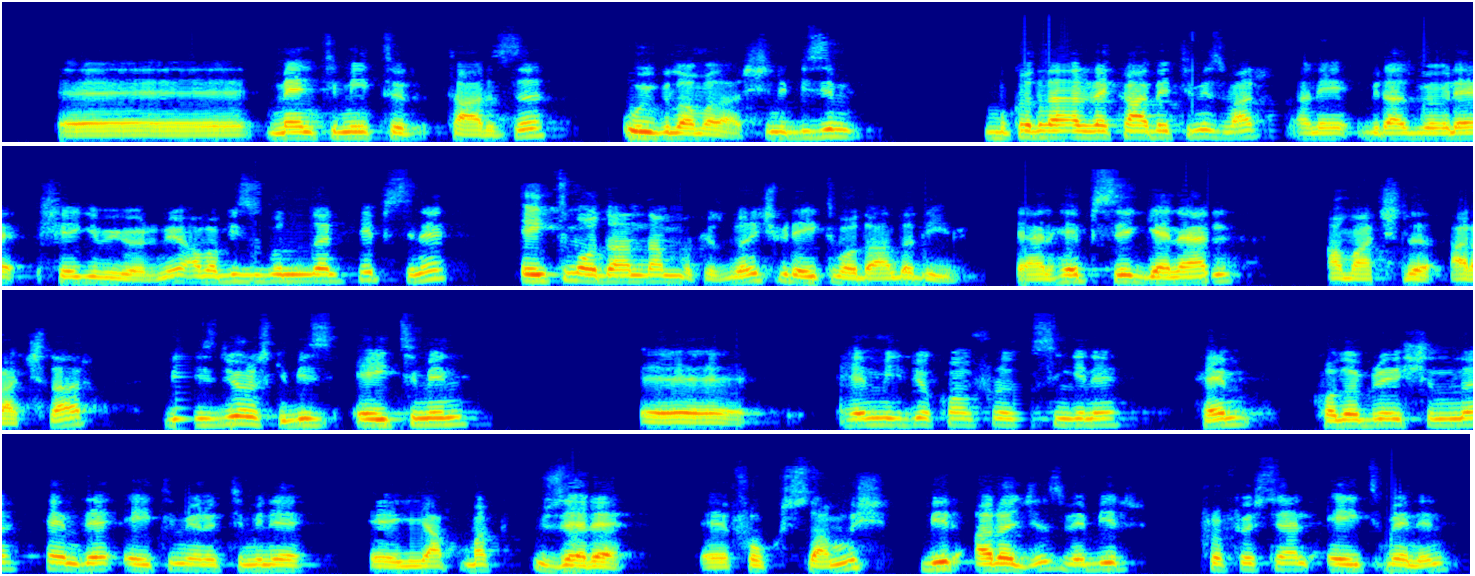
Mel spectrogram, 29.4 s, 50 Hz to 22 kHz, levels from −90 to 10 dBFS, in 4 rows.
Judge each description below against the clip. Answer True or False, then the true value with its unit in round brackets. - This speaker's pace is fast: False (120 wpm)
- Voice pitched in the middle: True (145 Hz)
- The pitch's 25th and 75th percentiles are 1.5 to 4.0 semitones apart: True (3.7 semitones)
